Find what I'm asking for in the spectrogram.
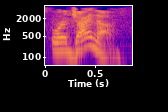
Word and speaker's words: Regina: That would be pronounced Regina.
